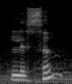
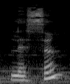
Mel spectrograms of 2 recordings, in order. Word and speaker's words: listen: some common words like listen castle whistle belly soften fasten so in all these words we will not pronounce letter t why it is a silent letter in these tricky words so hear listen hear castle hear whistle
